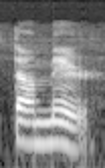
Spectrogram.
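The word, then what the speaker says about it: தமிழ்: It's actually pronounced as Tamil. Okay, it ends with that Ra sound.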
